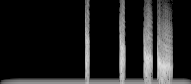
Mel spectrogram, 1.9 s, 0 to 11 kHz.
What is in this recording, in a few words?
HOUSE FX 125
